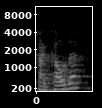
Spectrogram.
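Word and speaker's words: Kaikōura: r but it's a maori word so it's pronounced kakoda oh god i don't even think i could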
